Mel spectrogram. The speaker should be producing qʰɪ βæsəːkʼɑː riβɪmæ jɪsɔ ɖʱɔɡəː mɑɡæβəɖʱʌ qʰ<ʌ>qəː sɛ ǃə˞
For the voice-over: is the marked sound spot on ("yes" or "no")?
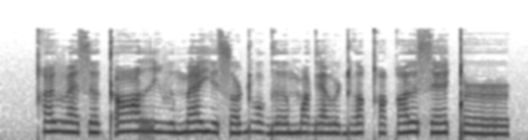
no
